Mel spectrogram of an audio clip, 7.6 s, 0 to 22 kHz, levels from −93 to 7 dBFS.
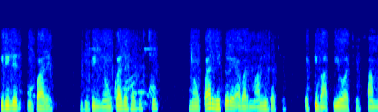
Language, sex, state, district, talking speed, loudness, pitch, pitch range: Bengali, male, West Bengal, Purulia, 120 wpm, -38 LUFS, 120 Hz, 115-130 Hz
